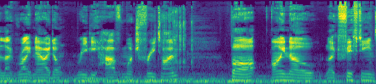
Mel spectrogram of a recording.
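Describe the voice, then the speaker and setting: A man, talking casually and upbeat to camera as a fitness vlogger, in informal slangy language. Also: mid-range voice. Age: 20s. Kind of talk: casual vlog talk to camera. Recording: clear background noise, vehicle and outdoor ambience.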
